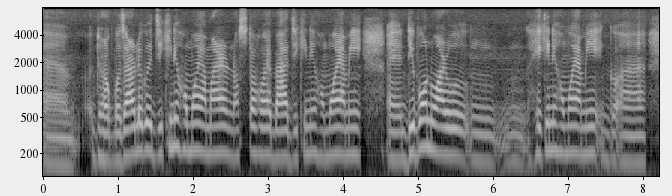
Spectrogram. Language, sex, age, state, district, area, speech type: Assamese, female, 30-45, Assam, Dibrugarh, rural, spontaneous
